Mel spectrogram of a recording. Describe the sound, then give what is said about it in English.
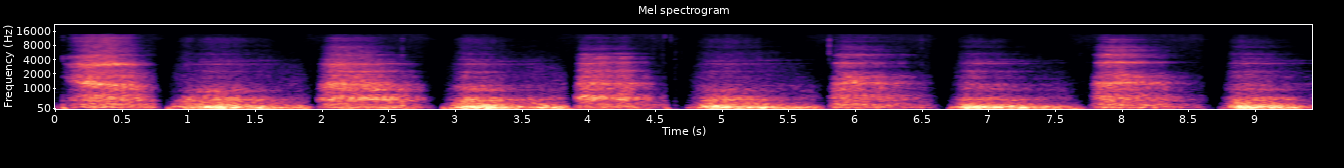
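Slow, airy breathing at a one-to-four breath ratio, shown as a relaxing cadence for athletes: loud breath sounds repeat in many steady cycles, separated by short pauses, with no talk over them. “let's just say that they move to then a 1-to-4 breath ratio. So that would sound something like this.”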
